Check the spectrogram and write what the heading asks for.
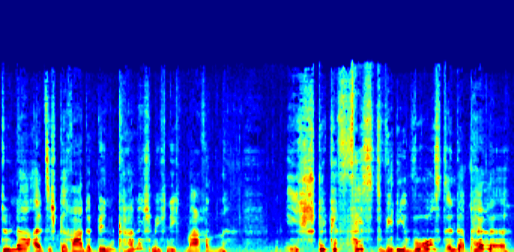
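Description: A woman's voice: medium pitch, wildly swooping pitch, unhurried, fairly bright tone, slight background noise. A woman voicing a fussy, dramatic male cat stuck in a pipe in a children's radio play, whining and complaining. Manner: whiny, dramatic, calls for help.

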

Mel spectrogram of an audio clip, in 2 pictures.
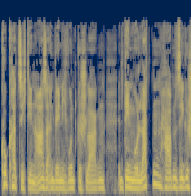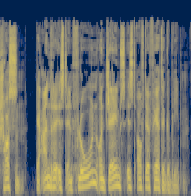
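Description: A man voicing a gruff, flustered old backwoods farmer who grumbles and blurts things out. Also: medium pitch, lively intonation, normal speed, no room sound, studio quality, natural voice. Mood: flustered grumbling. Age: older. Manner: grumbling, rattled, loud outbursts.

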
